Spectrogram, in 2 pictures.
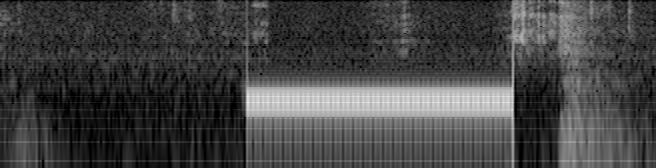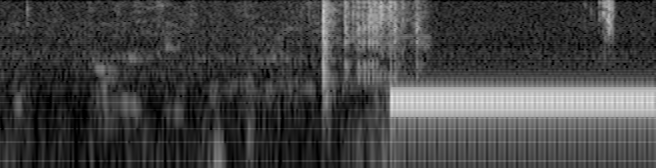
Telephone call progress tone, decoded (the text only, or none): ringback tone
